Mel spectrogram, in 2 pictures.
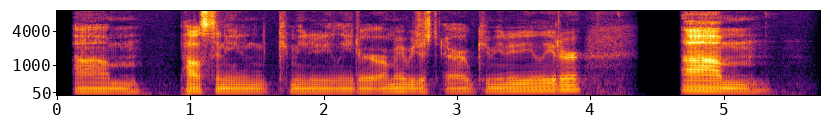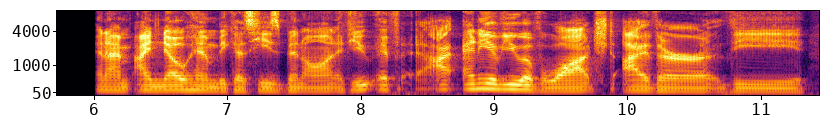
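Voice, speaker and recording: A man's voice: low voice, smooth. A man hosting casual political reaction commentary, talking animatedly and sometimes mimicking the other side. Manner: animated, mocks opponents in put-on voices.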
